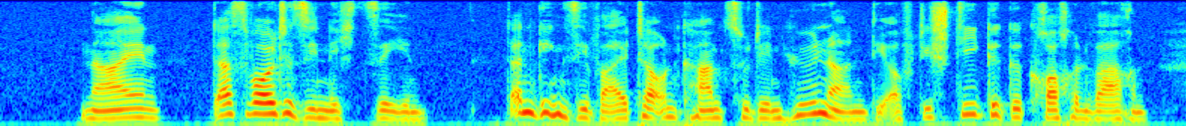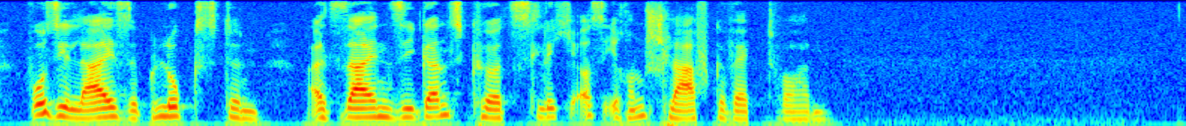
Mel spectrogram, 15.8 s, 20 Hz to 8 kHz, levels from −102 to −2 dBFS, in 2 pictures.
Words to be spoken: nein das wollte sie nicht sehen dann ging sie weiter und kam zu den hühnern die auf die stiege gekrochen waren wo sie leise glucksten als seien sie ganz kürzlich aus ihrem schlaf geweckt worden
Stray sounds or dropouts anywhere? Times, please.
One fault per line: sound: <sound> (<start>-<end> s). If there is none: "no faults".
no faults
